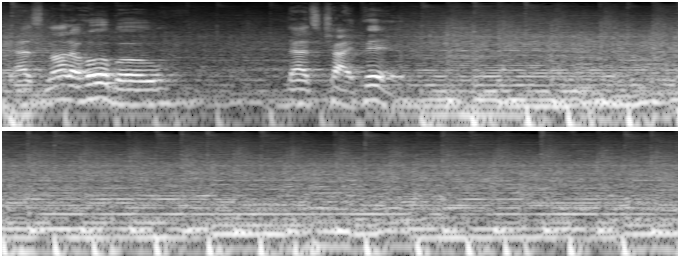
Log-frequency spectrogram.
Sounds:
speech
music

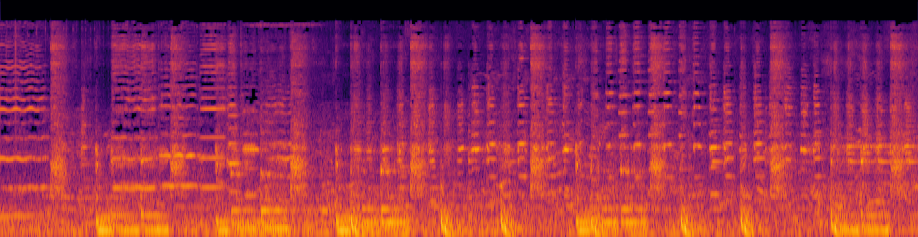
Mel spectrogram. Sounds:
violin

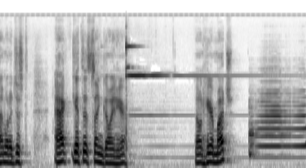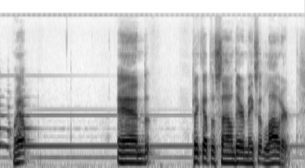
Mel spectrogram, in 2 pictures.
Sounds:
tuning fork

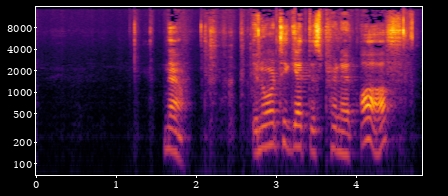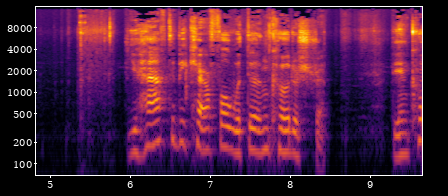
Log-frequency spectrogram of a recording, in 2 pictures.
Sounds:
speech

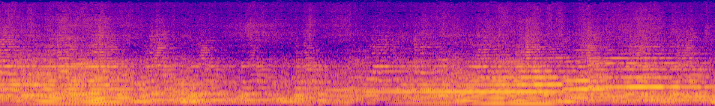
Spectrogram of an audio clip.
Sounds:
musical instrument
inside a large room or hall
classical music
bowed string instrument
music
cello

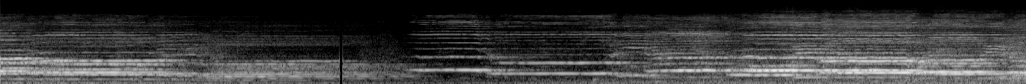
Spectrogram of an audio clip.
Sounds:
yodelling

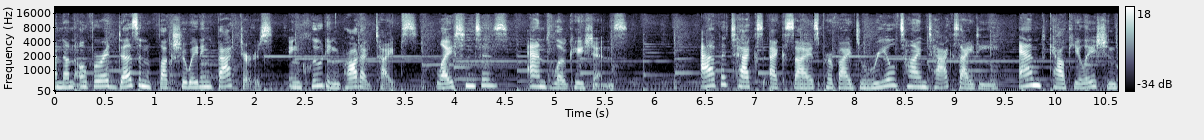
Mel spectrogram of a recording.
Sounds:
speech
music

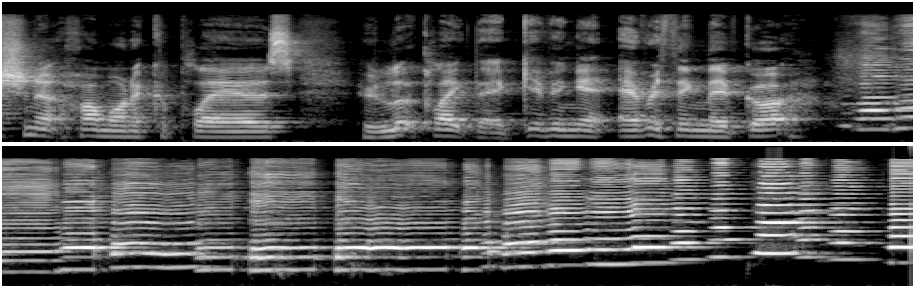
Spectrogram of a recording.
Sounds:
playing harmonica

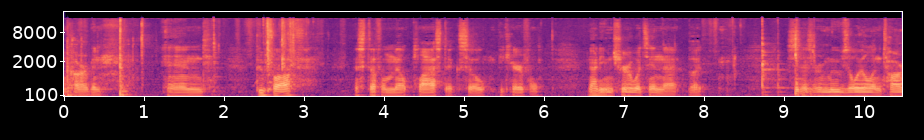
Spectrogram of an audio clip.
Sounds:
speech
inside a small room

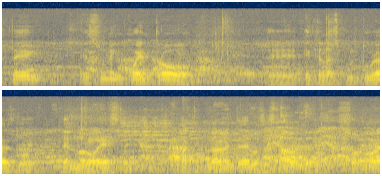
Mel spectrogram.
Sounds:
music
speech

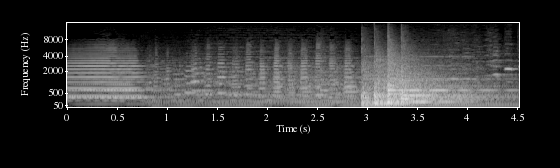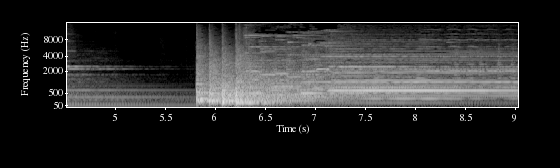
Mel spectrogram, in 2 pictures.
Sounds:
orchestra

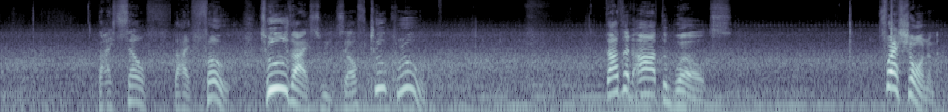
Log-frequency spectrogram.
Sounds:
speech

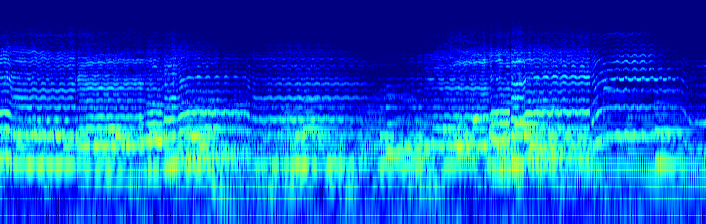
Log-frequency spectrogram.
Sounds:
music
musical instrument
fiddle

